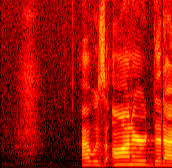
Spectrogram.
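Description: An elderly woman speaks into a microphone over loudspeakers in a large echoing hall.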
